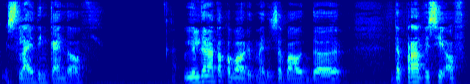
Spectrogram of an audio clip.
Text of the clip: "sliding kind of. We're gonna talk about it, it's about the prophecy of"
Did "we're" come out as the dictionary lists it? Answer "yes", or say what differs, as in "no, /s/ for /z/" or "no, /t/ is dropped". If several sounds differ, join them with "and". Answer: no, /l/ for /ɹ/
